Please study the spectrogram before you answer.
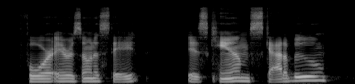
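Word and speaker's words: Skattebo: What's also big for Arizona State is Cam Skataboo, who has a very interesting pronunciation of his name. It doesn't look like Skataboo, but he should run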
